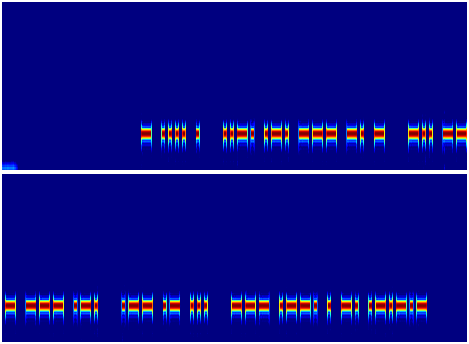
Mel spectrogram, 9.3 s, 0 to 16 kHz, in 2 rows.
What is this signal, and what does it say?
Morse code, heard as a keyed tone, about 36 wpm, 700 Hz. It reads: THE FRONT DOOR WAS OPEN.
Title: Sentences from Top 1000 Words - Review Part 2 - 35wpm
